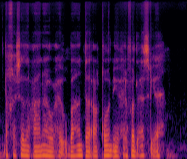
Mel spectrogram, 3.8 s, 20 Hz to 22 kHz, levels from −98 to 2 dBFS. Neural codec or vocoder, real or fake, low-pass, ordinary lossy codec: codec, 44.1 kHz, 7.8 kbps, DAC; fake; none; none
